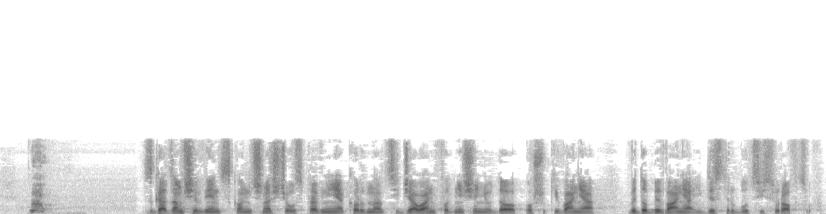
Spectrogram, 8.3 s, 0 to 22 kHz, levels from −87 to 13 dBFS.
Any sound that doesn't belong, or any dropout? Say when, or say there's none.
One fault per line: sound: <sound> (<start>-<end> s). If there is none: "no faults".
sound: bark (0.3-0.9 s)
